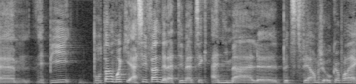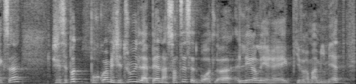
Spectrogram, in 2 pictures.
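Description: With a Quebec accent, the speaker moves at a fairly quick pace and varies pitch in an ordinary way. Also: man, fairly high pitch for a man. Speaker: podcast host. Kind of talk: casual chat.

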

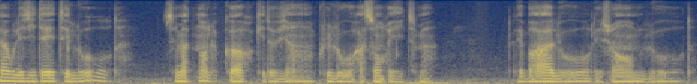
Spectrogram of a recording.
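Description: A soothing, calm tone at a very slow pace, broken by long, frequent pauses. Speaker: hypnotherapist. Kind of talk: guided hypnosis meditation. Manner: slow, soothing, calm, hushed and hypnotic; gentle, steady, dreamy repetition.

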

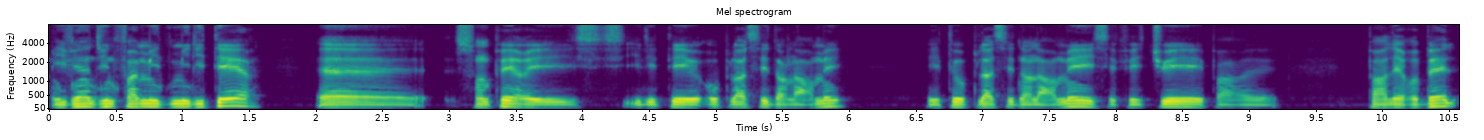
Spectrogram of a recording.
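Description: Over a very clean recording with a silent background, a man with a very deep, low voice speaks at a fairly slow pace in a monotone, flat delivery with long, frequent pauses, the sound dry and close with no echo. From Paris region, France (Val d'Oise, Essonne). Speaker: rapper and producer. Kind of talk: casual chat.

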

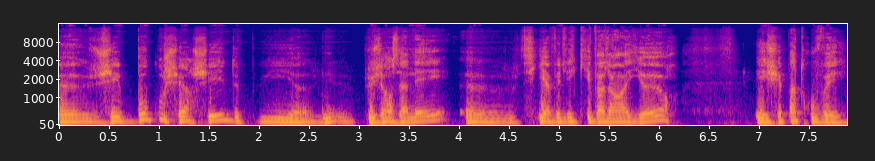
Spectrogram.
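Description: Speaking at a very slow pace with long, frequent pauses, this somewhat breathy voice keeps very even loudness and ordinary pitch variation. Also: man, medium pitch for a man. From Cantal, Auvergne. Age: old. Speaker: retired journalist and farmer. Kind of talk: radio interview.

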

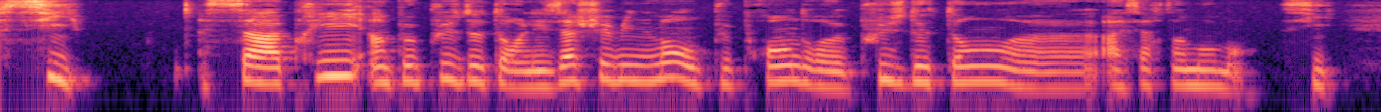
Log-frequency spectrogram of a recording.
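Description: A woman's medium-pitched voice, very slow pace and ordinary pitch variation, on a very clean recording with a silent background. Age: 40s. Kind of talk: interview. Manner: hesitant, many fillers.

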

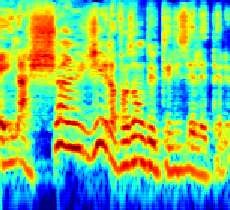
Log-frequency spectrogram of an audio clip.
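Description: A man's pitch swings very widely at a fairly slow pace. His voice is somewhat breathy. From Italy. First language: Italian (speaking French). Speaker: former tech executive. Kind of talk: interview. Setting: remote from home.

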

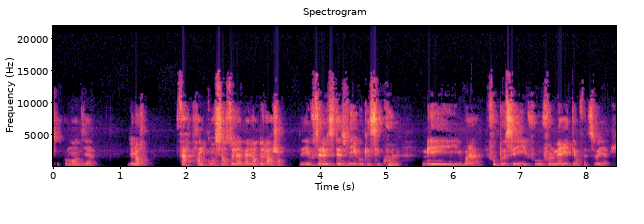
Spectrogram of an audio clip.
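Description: Delivered fairly quickly, the speech keeps a fairly even intonation. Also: woman, medium pitch for a woman. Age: 20s. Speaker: former employee sharing her story. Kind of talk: testimony. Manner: halting.

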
